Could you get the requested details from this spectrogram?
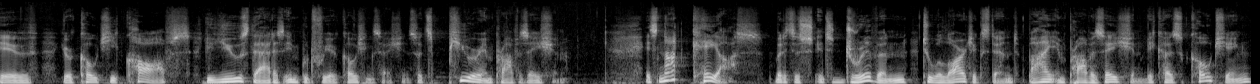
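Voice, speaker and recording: A man's somewhat breathy voice sits fairly low in pitch and carries lively intonation. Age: 40s. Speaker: corporate culture lead and coach. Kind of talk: interview.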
